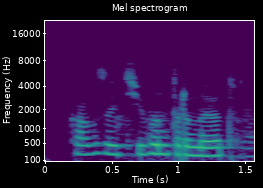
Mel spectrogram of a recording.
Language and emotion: Russian, neutral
